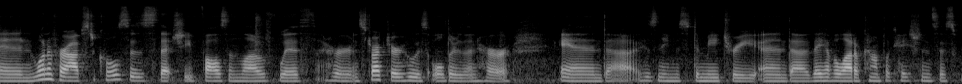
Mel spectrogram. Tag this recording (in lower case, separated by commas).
speech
